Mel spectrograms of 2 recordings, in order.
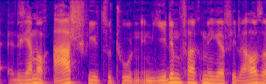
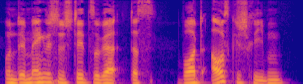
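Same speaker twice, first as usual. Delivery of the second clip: ordinary talk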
